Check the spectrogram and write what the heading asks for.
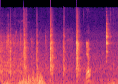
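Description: Wooden drumsticks striking a drum practice pad in an even pulse, about two sharp taps a second, with two drummers playing together.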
